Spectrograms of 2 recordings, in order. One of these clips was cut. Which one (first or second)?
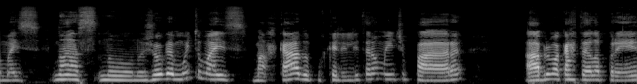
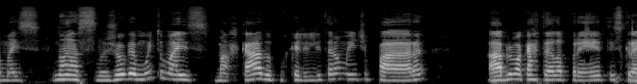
second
